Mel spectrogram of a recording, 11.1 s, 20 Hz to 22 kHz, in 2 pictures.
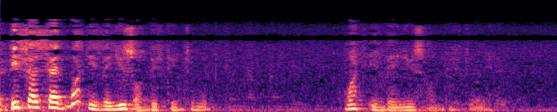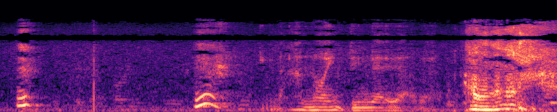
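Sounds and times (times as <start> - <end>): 
speech: 0.0 - 2.2, 3.4 - 5.0, 5.7 - 6.1, 7.5 - 11.1
faint hum: 0.0 - 11.1
person yawning: 10.2 - 11.1.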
